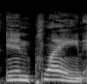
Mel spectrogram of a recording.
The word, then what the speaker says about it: en plein air: E-N-P-L-E-I-N. That's in plein. And then air is spelled is spelled A-I-R, but this is what, French? – Yes. – It's a French spin on it.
